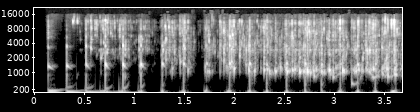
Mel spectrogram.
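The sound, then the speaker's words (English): White wine pours from a screw-top bottle into glasses, starting with a few quick glugs and then settling into a steady, splashing stream that fills the glass. “All right, so we are both now pouring our glasses of white.”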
